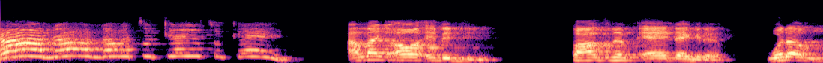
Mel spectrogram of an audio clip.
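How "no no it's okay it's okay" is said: sudden very high, squeaky no, no, it's okay; high yell. Real, not acted. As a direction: shoot way up into a falsetto yell. Streamer reacting to chat, high yell.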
